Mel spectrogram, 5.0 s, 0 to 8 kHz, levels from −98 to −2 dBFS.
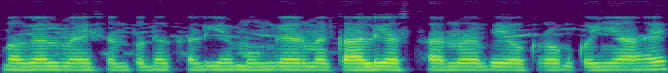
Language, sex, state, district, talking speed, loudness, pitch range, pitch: Magahi, female, Bihar, Lakhisarai, 205 wpm, -16 LUFS, 135-140 Hz, 140 Hz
